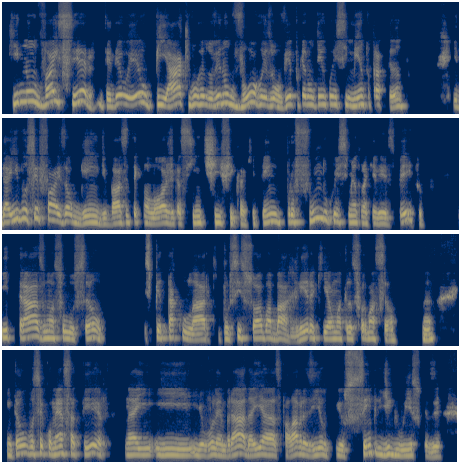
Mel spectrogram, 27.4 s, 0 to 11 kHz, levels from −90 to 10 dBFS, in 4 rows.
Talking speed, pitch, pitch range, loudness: 165 wpm, 160 Hz, 140-190 Hz, -25 LUFS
